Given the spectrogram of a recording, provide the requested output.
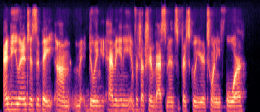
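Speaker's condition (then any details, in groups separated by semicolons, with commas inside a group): No condition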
